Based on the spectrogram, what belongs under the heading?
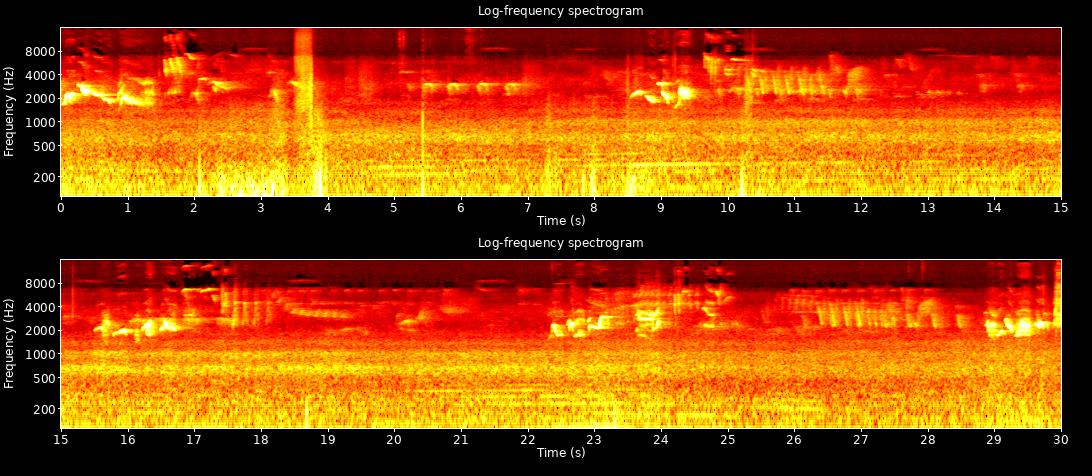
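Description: Songbird singing a short, loud phrase of quick notes about every seven seconds, with fainter chirps and trills between the phrases.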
